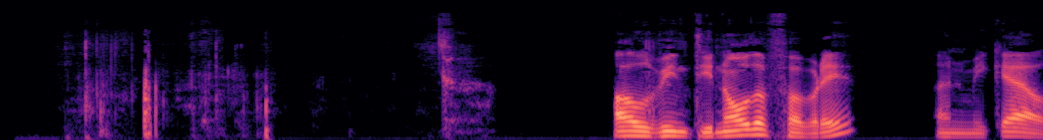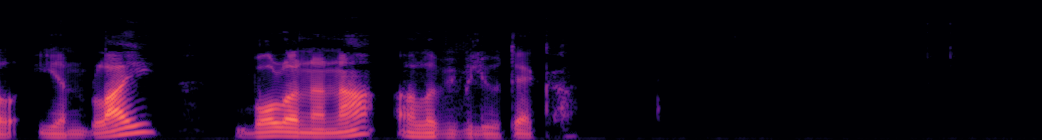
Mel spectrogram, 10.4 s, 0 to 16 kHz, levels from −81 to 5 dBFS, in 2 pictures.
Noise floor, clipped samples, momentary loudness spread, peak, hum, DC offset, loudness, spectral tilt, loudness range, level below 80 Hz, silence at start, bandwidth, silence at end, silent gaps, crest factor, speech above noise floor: -82 dBFS; under 0.1%; 22 LU; 0 dBFS; none; under 0.1%; -20 LUFS; -7 dB/octave; 13 LU; -52 dBFS; 0.4 s; 11.5 kHz; 2.55 s; none; 22 dB; 63 dB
